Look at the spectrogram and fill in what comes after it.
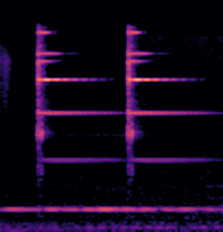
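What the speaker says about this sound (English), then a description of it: "He rang the bell a couple of times" A rusty service bell on a library counter is struck twice, about a second apart. Each strike gives a bright metallic ding that rings on over a steady low hum, with no one speaking.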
